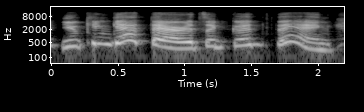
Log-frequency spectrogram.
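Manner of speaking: real upbeat pep; excited encouragement. Real, not acted. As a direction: cheer them on with delight. Encouraging right after laughing.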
